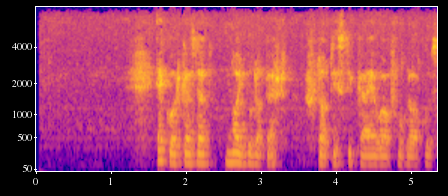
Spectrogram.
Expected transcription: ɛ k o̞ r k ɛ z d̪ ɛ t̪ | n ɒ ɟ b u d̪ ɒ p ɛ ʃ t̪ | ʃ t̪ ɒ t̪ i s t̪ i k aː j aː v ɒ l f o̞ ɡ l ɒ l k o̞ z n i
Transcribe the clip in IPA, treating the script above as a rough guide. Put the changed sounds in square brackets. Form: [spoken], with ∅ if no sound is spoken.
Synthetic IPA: ɛ k o̞ r k ɛ z d̪ ɛ t̪ | n ɒ ɟ b u d̪ ɒ p ɛ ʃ t̪ | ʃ t̪ ɒ t̪ i s t̪ i k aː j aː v ɒ l f o̞ ɡ l ɒ l k o̞ z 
